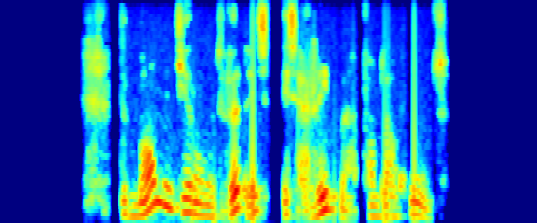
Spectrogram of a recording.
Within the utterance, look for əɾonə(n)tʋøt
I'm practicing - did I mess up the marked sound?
yes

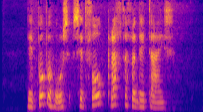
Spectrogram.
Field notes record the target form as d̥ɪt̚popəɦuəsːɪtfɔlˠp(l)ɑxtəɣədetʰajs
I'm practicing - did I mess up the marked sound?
yes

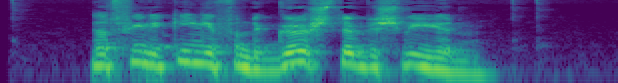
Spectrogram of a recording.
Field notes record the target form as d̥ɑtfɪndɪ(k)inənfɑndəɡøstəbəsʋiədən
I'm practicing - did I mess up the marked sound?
no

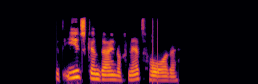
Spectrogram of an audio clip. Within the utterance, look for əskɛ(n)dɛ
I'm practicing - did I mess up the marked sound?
no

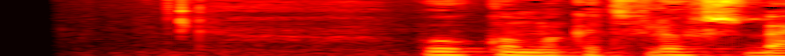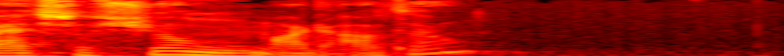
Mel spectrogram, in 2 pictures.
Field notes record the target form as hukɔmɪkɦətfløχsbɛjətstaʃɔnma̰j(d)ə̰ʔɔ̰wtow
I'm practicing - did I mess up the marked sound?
no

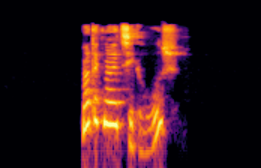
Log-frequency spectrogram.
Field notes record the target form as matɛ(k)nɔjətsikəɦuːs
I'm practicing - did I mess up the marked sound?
no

